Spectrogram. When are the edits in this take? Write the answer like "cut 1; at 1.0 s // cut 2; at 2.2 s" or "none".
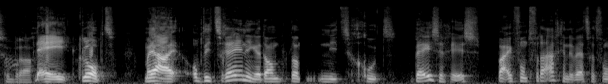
cut 1; at 3.0 s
